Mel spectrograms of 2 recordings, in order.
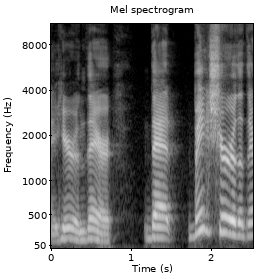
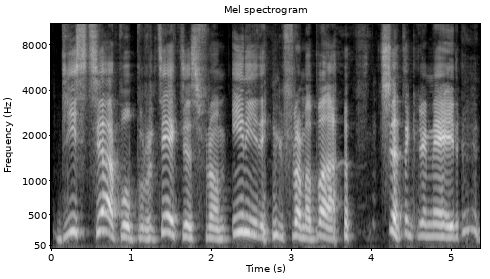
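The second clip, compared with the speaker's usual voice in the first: slow, hammed-up Russian accent; mock Russian accent; 2 semitones higher, slower than usual. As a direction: imitate a Russian soldier's thick accent. Acting a Russian soldier to Matthew.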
